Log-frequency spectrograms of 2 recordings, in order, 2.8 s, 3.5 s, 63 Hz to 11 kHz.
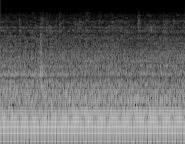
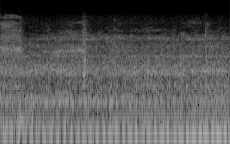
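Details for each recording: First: Semi truck at an auction yard, started with a booster pack: steady, even idle with a smooth low hum and no misses, knocks or ticks. The engine runs healthy. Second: Copart vehicle with a Northstar V8 idles roughly with an uneven stumbling pulse, misfiring hard; a ticking that almost sounds like a rod knock is also suspected.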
